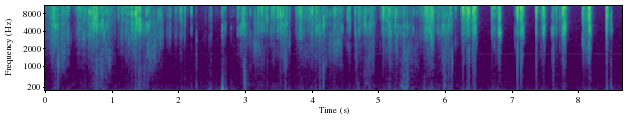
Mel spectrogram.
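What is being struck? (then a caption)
Solid glass globe paperweight. Long acrylic nails scratch and tap across a palm-sized solid clear glass globe paperweight with textured continents. The result is a steady run of bright, raspy scratching bursts mixed with quick, dry clicks, with one louder knock near the middle. The closing stretch turns to sharper, more separated taps.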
